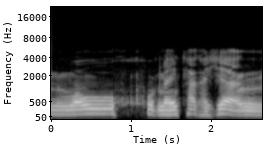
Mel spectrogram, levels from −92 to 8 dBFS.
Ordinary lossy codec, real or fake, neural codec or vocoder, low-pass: none; real; none; 5.4 kHz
